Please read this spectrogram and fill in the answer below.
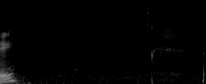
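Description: A single computer mouse click about one and a half seconds in, followed by a short soft hiss; otherwise quiet room tone after the tail of a spoken word at the start.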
